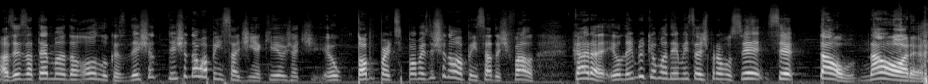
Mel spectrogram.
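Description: With music in the background, a man speaks in a raised, projected voice at an extremely high pitch, very fast and with lively intonation, in a dry, close sound with no echo. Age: 20s. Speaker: podcast host. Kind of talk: casual interview chat.

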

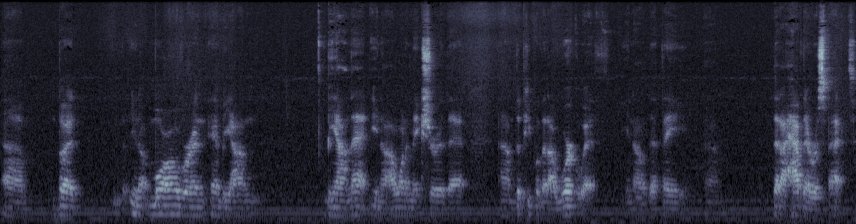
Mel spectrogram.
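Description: A man with an American accent at a fairly slow pace, big swings in loudness, long, frequent pauses, audible room echo and noticeable background noise. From Compton, California. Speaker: software engineer. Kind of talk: interview. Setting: office campus.

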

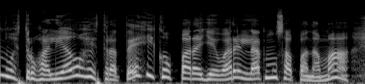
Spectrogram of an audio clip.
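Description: Pitch swings very widely as the speech keeps a moderate pace. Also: woman. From Panama. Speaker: music event organizer. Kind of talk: casual chat. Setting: studio.

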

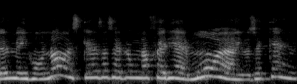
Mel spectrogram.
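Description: Fairly quick pace with ordinary pitch variation. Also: woman. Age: 40s. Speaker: public relations professional and blogger. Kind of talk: interview testimony. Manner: hesitant with many fillers.

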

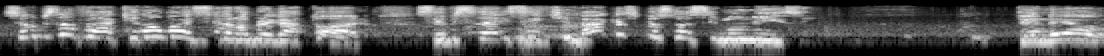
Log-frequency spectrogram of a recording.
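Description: Over noticeable background noise, a man talks very fast at an extremely high pitch with very wide pitch swings. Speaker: podcaster. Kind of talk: angry rant about politics, swearing at the government and vaccine policy. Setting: in a car, driving, poor audio quality. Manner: heated, exasperated, loud and emphatic, punchy rhetorical questions; casual, chatty, informal slang.

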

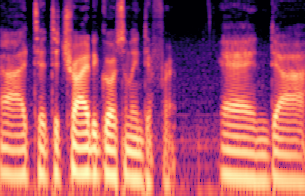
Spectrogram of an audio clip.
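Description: The speaker has an Ontario accent and talks at a moderate pace. The intonation stays fairly even. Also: man. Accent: Canadian (Ontario). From southern Ontario, Canada. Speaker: farmer and plant nursery owner. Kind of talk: casual interview. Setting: inside a greenhouse on a farm. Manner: halting, many fillers and repetitions.

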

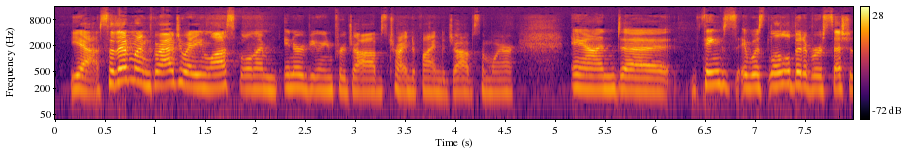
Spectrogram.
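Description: A woman with an American accent speaks in an ordinary speaking voice at medium pitch. Her ordinary pitch variation comes through in a very clean recording with a silent background. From California, Los Angeles (Canoga Park). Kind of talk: interview testimony.

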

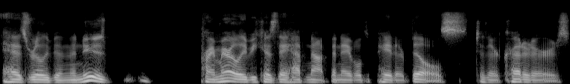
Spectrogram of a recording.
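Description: A man speaks at fairly low pitch with ordinary pitch variation, in a General American accent. The sound is dry and close with no echo, against a quiet background. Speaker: podcast host. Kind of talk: casual chat. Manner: animated, joking.

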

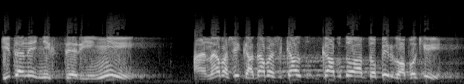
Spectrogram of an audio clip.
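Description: The man's voice is high-pitched and fairly quick. Noticeable background noise runs under it. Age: 60s. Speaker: caller, former truck driver. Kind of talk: phone-in call.

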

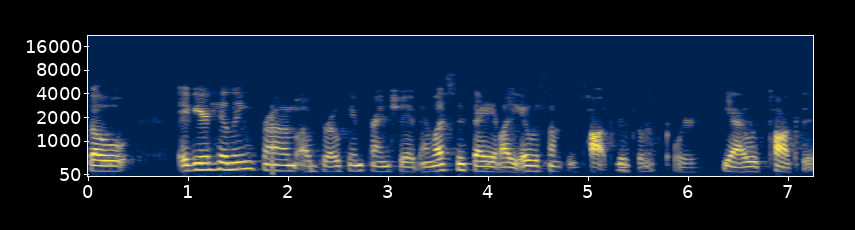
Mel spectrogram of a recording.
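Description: A woman with an American accent and a very deep, low pitch, at a moderate pace. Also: ordinary pitch variation. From US South, Atlanta, Georgia. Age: 20s. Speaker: young professional. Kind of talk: casual chat.

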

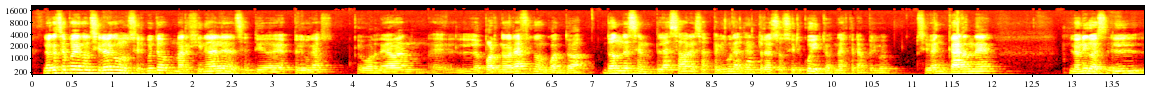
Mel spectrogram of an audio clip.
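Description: With a Rioplatense accent, a man talks at a moderate pace and medium pitch with fairly even intonation, amid audible room echo and noticeable background noise. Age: 40s. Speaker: podcast host, film critic. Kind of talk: casual chat.

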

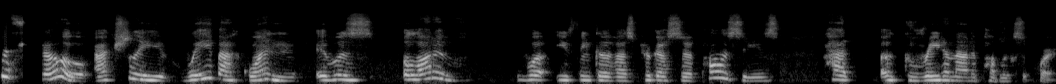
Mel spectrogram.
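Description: A woman speaks at a medium pitch with a somewhat breathy voice. Her intonation is lively and her pace fairly slow. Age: 20s. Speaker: political candidate and lecturer. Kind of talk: interview, political discussion.

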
